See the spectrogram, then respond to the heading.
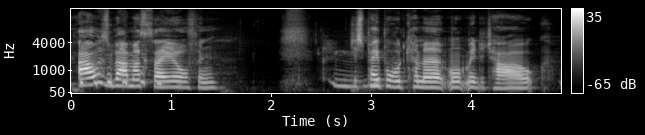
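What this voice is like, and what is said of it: Southern American accent. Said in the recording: “my Southern accent ... I already have a real Southern ... I'm really the most Southern talker”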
